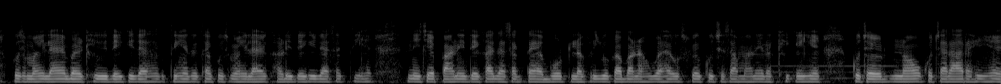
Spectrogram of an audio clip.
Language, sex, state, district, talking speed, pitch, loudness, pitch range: Hindi, male, Maharashtra, Pune, 245 wpm, 130 Hz, -38 LUFS, 125-130 Hz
